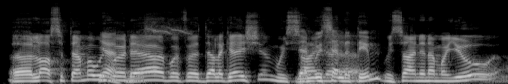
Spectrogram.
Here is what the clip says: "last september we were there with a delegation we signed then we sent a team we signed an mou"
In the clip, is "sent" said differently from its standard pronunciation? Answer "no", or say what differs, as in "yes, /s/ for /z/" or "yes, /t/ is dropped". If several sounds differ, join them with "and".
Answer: yes, /t/ is dropped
